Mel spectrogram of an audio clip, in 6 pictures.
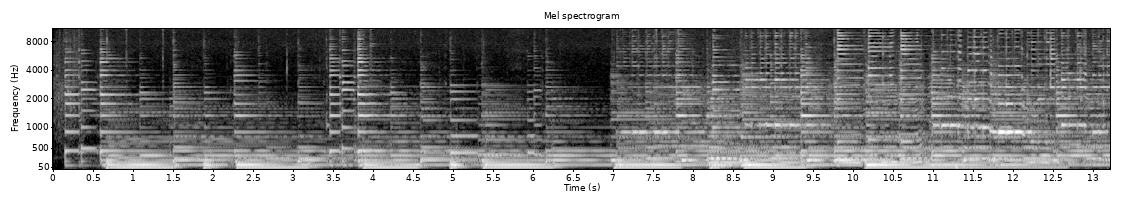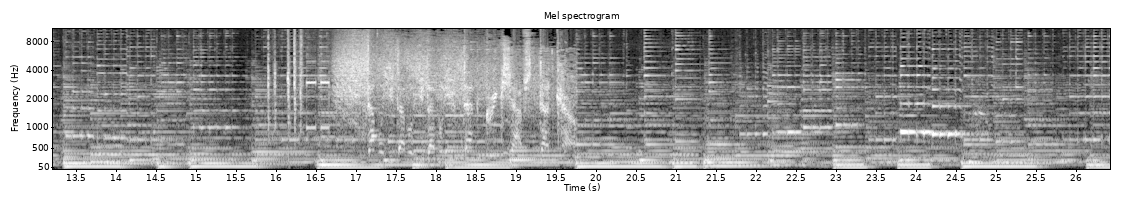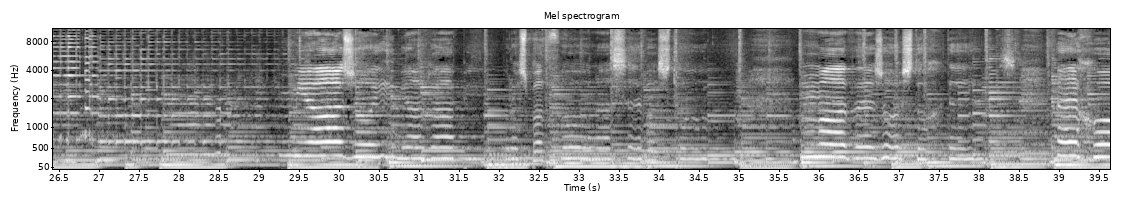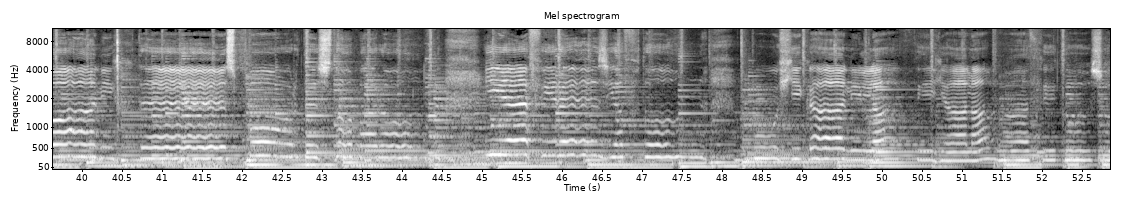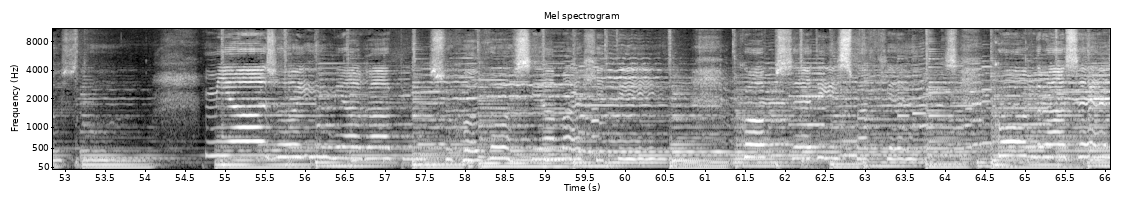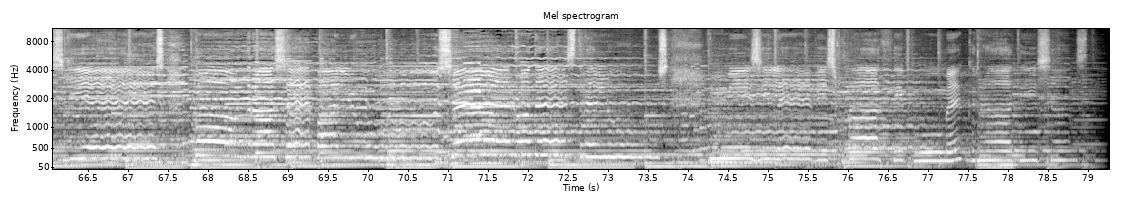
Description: A live performance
